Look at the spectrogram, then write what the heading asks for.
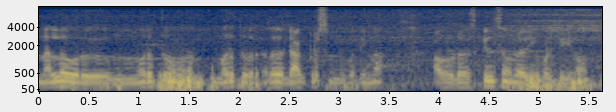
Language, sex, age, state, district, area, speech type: Tamil, male, 30-45, Tamil Nadu, Dharmapuri, rural, spontaneous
